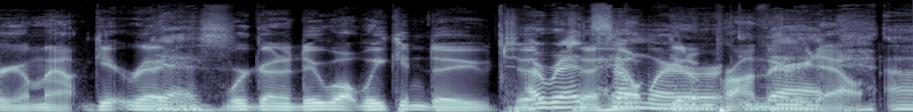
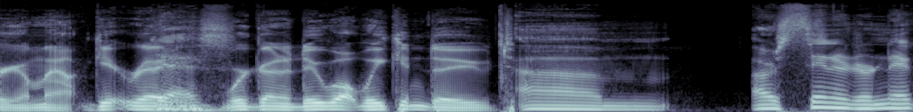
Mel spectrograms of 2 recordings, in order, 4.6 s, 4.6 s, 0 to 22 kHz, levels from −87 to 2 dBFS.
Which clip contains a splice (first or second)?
second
